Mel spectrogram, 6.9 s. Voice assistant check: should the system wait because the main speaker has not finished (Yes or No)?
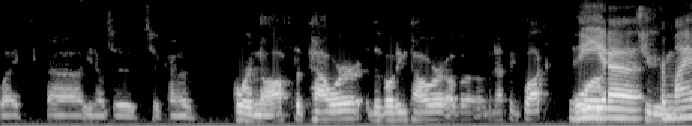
No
